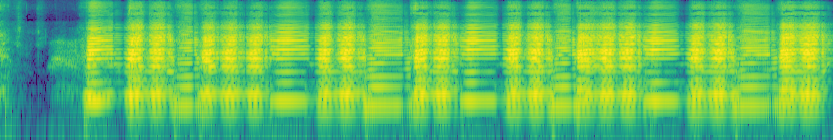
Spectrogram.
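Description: Harmonica played in a chugging blues rhythm, starting about a second in: breathy chords pulsing about three times a second, with short held single notes between them.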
